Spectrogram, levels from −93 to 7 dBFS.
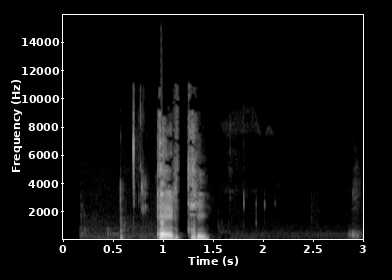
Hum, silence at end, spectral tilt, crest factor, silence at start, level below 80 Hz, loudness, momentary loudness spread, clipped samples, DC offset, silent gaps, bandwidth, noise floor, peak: none; 1.55 s; -5.5 dB/octave; 22 dB; 0.95 s; -58 dBFS; -17 LUFS; 24 LU; under 0.1%; under 0.1%; none; 9.6 kHz; -75 dBFS; 0 dBFS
